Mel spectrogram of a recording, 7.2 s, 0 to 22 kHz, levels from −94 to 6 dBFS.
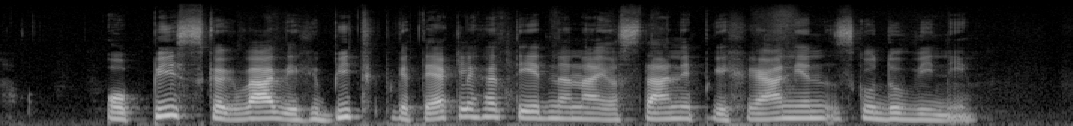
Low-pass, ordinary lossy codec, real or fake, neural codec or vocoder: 19.8 kHz; none; real; none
